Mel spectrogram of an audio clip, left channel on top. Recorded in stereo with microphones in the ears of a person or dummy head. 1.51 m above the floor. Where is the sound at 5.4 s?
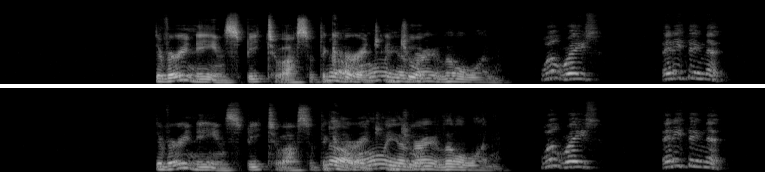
Centre (ahead or behind), 1.3 m.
